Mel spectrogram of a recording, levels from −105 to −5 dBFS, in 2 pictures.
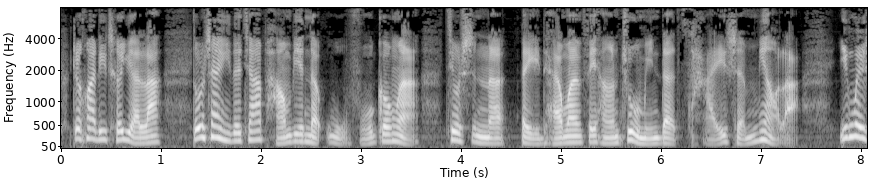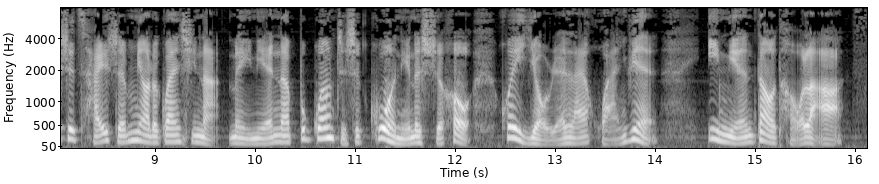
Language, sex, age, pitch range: Chinese, male, 30-49, 120-180 Hz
